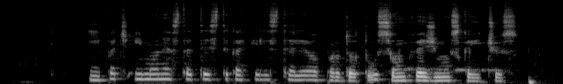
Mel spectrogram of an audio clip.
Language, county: Lithuanian, Kaunas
